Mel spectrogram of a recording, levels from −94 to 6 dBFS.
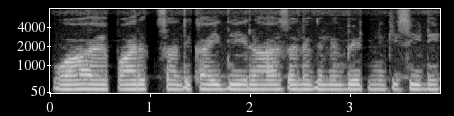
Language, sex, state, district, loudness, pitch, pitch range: Hindi, female, Rajasthan, Bikaner, -17 LUFS, 165 Hz, 160-165 Hz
